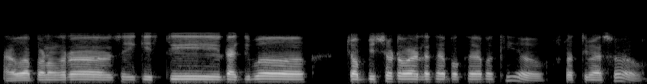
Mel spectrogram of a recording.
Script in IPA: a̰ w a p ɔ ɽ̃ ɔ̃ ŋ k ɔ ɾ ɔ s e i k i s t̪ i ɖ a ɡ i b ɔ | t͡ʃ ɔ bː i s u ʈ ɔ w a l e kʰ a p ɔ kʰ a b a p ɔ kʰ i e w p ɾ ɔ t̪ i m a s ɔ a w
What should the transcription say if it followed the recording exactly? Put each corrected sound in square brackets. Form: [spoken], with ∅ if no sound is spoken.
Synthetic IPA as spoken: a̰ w a p ɔ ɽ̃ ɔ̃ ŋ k ɔ ɾ ɔ s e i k i s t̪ i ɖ a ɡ i b ɔ | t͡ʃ ɔ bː i s [ɔ] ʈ ɔ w a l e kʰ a p ɔ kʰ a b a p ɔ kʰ i [a] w p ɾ ɔ t̪ i m a s ɔ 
